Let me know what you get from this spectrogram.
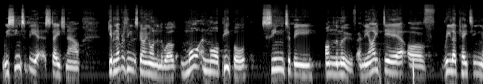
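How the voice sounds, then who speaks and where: A man's voice: a little high, darkish tone. A man hosting and moderating a live panel on stage, introducing guests and asking questions, often correcting himself mid-sentence. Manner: rambling, self-correcting introductions. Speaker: host and moderator. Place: event stage before a live audience. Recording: long venue reverb.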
